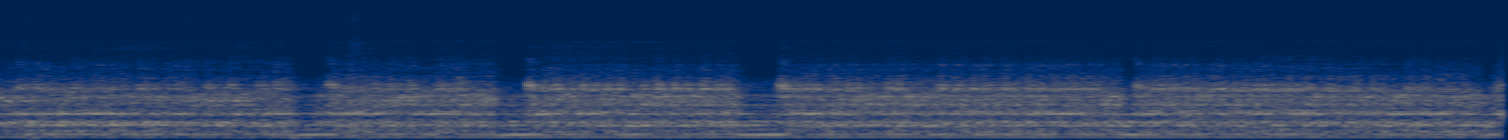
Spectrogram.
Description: This how the fridge usually sounds when malfunctioning.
